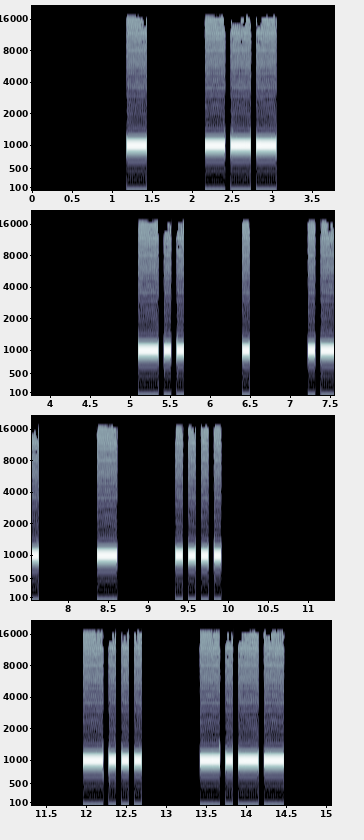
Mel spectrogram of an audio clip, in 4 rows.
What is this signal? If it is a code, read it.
Morse code, heard as a keyed tone, about 15 wpm, spaced as for 8 wpm, 1000 Hz. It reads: TO DEATH BY
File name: qotdfiles / 8wpm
